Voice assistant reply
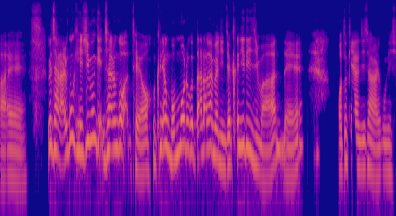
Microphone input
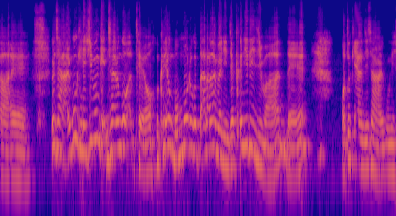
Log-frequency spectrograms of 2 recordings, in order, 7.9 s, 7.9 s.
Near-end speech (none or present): none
